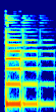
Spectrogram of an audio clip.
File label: time countdown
